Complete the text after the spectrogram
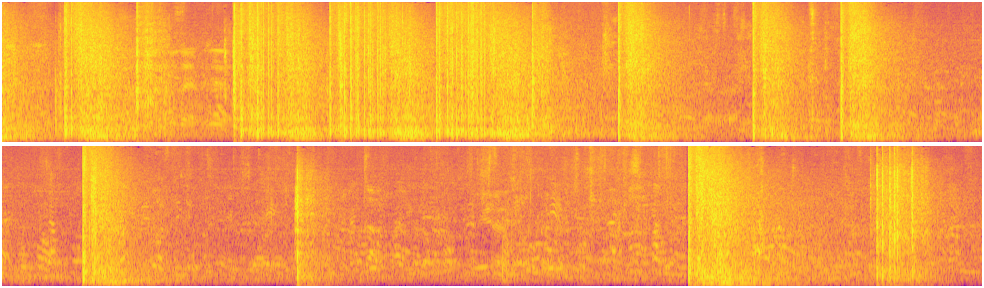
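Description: Fireworks boom and bang overhead, one after another.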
